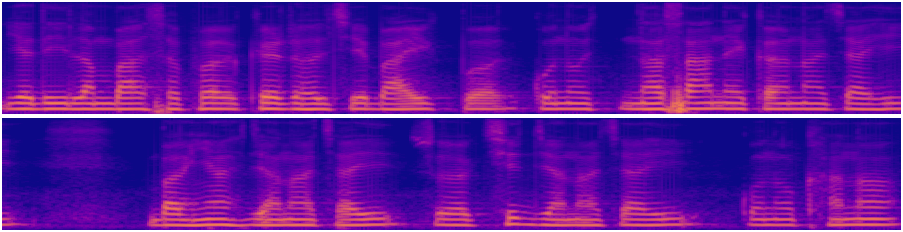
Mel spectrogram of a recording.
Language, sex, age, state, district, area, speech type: Maithili, male, 18-30, Bihar, Araria, rural, spontaneous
